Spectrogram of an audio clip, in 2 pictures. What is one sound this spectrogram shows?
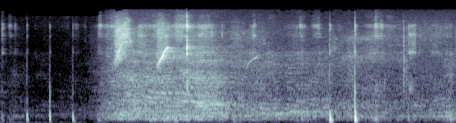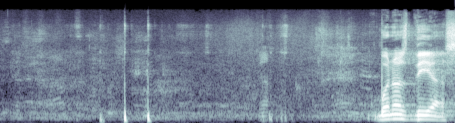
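A crowd of young people murmurs and chatters quietly in a large hall.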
